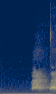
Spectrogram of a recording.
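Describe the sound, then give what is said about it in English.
Household dogs barking indoors: two short, sharp barks in quick succession near the end, the first longer than the second, over a low steady hum. “I'm sorry, my dogs are barking again. I can't make them be quiet because it's all the fault of the Labrador over the road that won't shut up.”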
